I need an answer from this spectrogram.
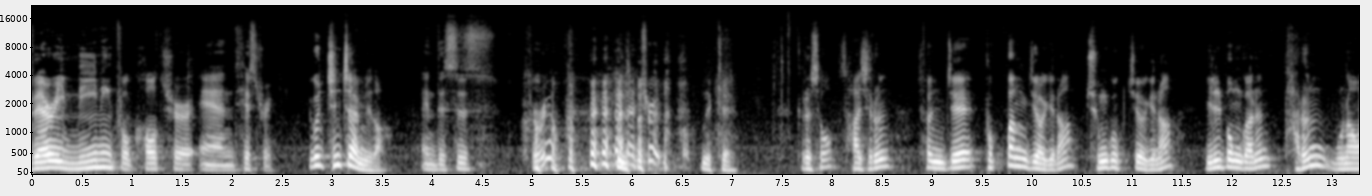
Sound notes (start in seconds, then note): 3.0 speaking in Korean; 5.0 professors laughing; 7.9 speaking in Korean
